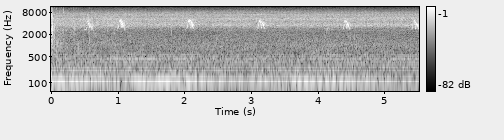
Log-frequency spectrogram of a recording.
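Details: A constant high-pitched cicada buzz fills the summer air, punctuated by brief bright bird chirps about every second.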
